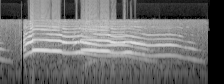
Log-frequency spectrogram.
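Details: Dog howling in a single long, sustained, tonal wail lasting about three and a half seconds. It begins with a short rise, wavers slightly, then slowly falls in pitch, with clear overtones. No other sounds are heard.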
